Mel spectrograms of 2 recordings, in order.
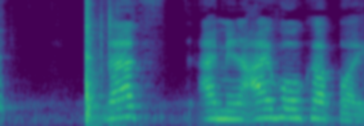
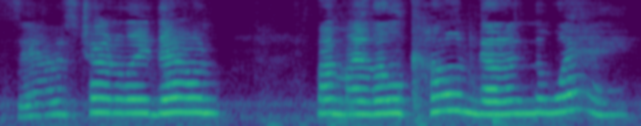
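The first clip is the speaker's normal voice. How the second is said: high little cat voice, much higher; voicing the cat; 9 semitones higher than usual. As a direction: speak for the cat in a high pitch.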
